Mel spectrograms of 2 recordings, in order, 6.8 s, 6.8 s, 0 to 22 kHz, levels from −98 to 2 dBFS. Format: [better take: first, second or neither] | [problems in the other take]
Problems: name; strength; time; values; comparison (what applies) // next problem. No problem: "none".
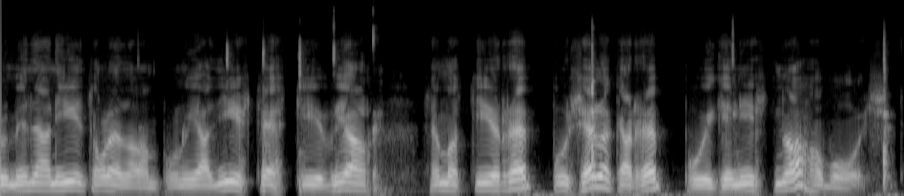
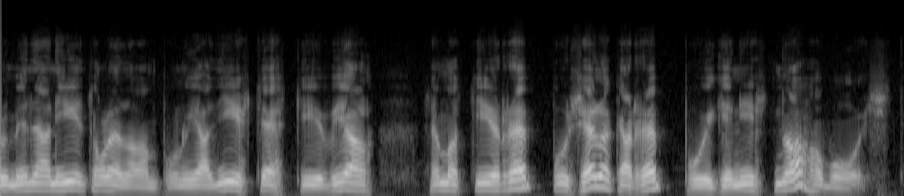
second | noise reduction (neural mask model Resemble Enhance denoiser)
